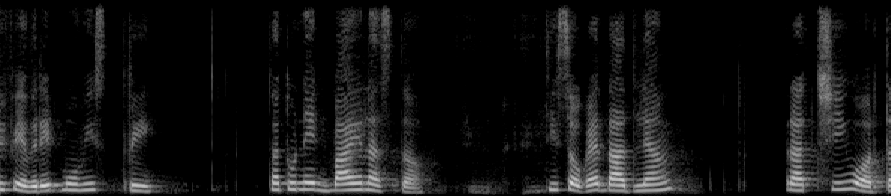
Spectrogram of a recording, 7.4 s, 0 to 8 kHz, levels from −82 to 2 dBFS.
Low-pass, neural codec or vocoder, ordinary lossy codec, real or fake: none; codec, 16 kHz, 1 kbps, X-Codec, WavLM features, trained on Multilingual LibriSpeech; none; fake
